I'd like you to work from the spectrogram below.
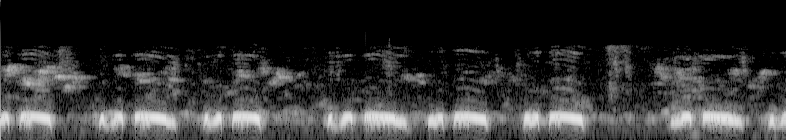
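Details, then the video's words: Malaysian spotted dove, a kept bird in peak singing condition, gives soft low cooing phrases: a clipped double coo followed by a drawn-out rounded note, repeated steadily with a few faint chirps in the background. "Cu Gáy Malaysia Căng Lửa, Chơi Từ Sáng Tới Tối"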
